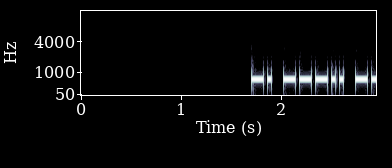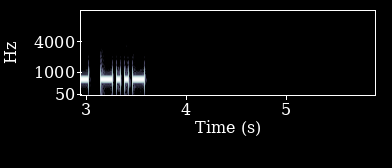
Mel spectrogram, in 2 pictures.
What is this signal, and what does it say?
Morse code, heard as a keyed tone, about 31 wpm, 700 Hz. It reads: N8MX
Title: USA Call Signs - 4 Characters - Repeated 2x - 30wpm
